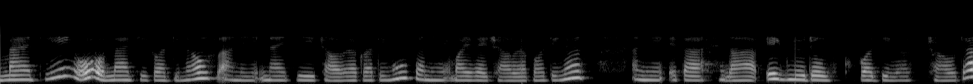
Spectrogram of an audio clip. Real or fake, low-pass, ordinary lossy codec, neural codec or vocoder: fake; 3.6 kHz; none; codec, 24 kHz, 0.9 kbps, WavTokenizer, medium speech release version 1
